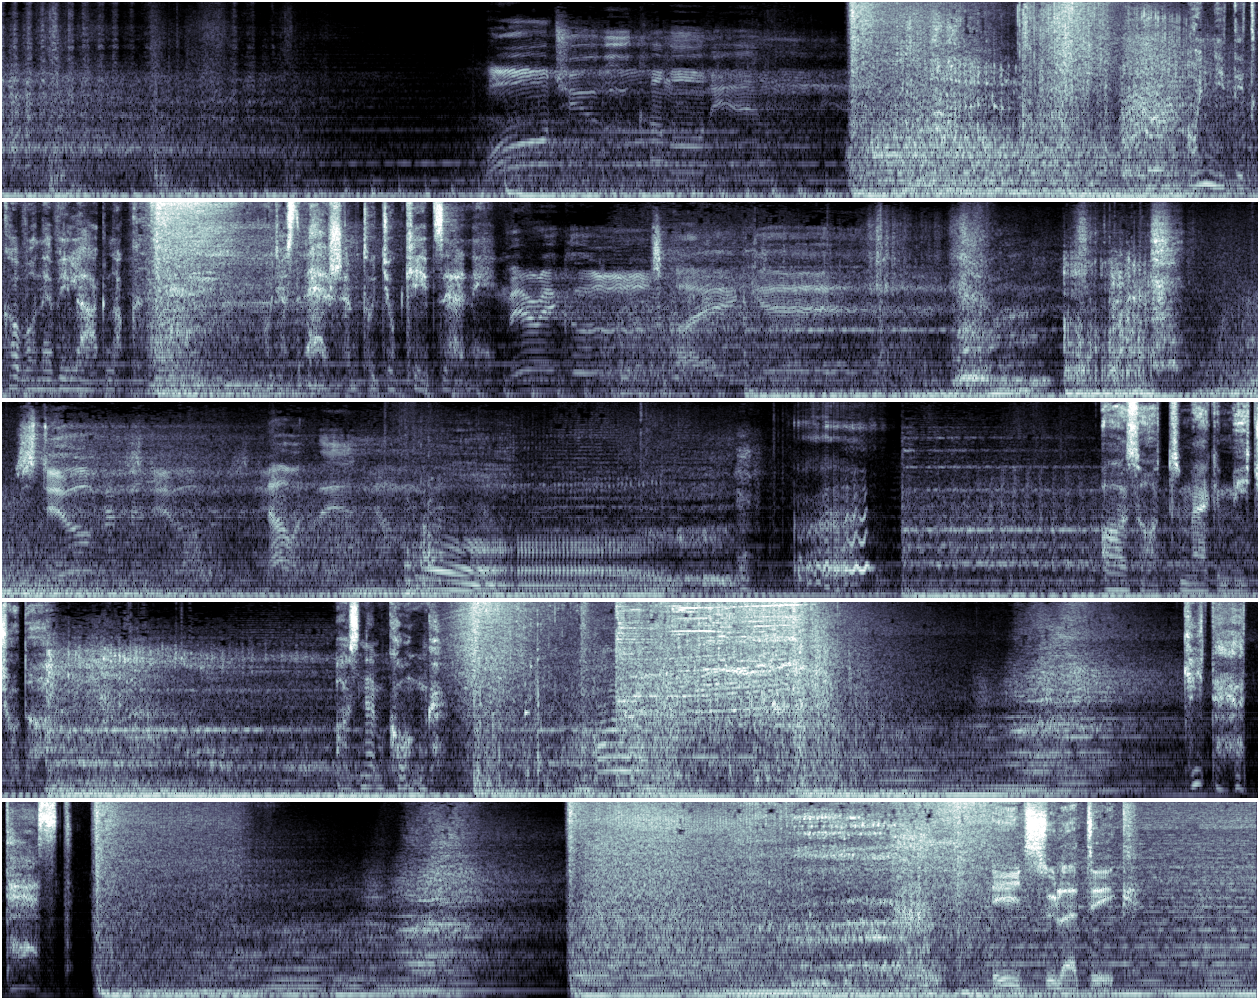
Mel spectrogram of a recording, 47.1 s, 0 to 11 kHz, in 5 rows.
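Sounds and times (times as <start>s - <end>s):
dramatic trailer music: 0.0s - 47.0s
giant ape monster roar: 6.5s - 8.9s, 21.4s - 25.4s, 28.6s - 30.8s, 42.9s - 45.0s.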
